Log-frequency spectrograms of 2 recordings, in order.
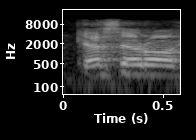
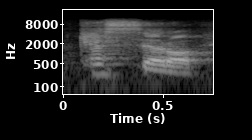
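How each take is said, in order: First: Said in the usual way. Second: "Kesero" with a long, held middle consonant; "Kesero" broken by a forceful held consonant; intensified pronunciation. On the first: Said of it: "he broke it". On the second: Shown as a demonstration. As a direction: hold and punch the doubled consonant in "Kesero". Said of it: "it's more intense now".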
